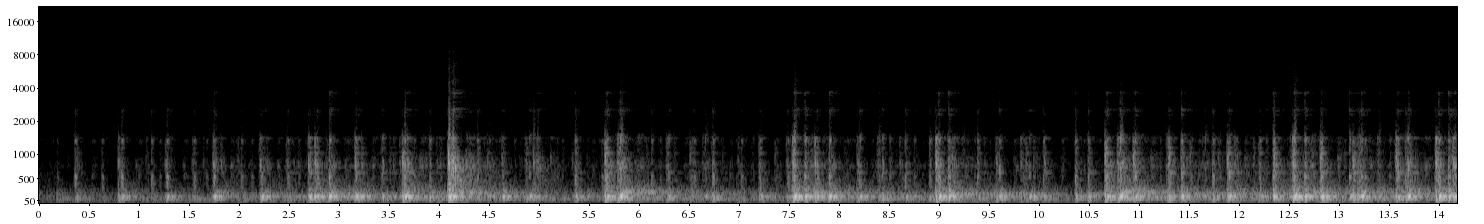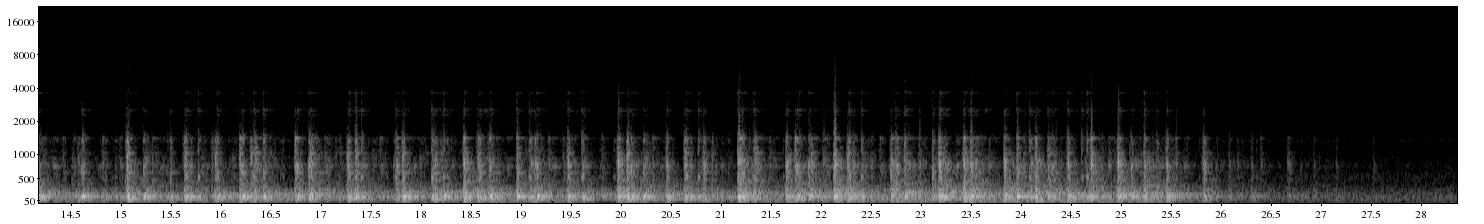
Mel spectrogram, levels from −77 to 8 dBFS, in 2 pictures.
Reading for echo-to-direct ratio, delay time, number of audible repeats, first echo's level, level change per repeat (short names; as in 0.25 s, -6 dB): -16.0 dB, 0.848 s, 2, -17.0 dB, -6.0 dB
